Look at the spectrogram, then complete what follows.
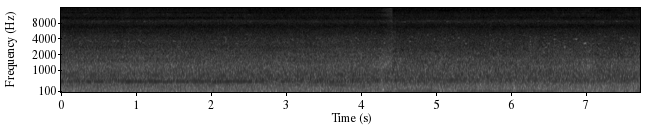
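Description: Pneumatic air hammer (air chisel) running continuously, its bit chiselling into the rusted rocker panel and underbody metal of a 2004 Mazda 3. It is loud and steady, with a brief break about halfway through.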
